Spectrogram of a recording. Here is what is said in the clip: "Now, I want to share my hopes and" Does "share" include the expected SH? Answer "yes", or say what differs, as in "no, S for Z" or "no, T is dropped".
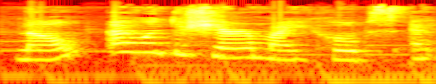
yes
